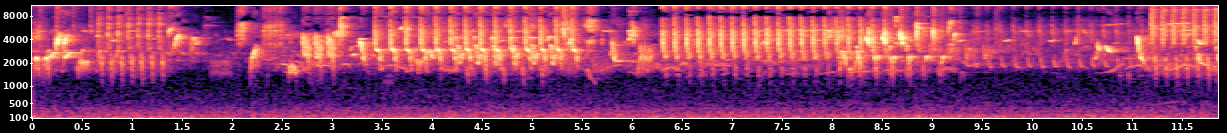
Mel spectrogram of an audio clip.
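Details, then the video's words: A common nightingale sings rich, varied phrases of rapid repeated clicks and trills, some long fast rattling runs and sharp whistled notes, with a low steady rumble underneath. "Bülbül sesi"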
